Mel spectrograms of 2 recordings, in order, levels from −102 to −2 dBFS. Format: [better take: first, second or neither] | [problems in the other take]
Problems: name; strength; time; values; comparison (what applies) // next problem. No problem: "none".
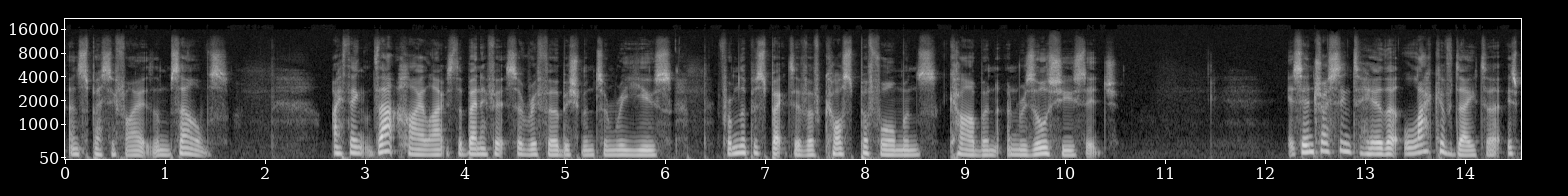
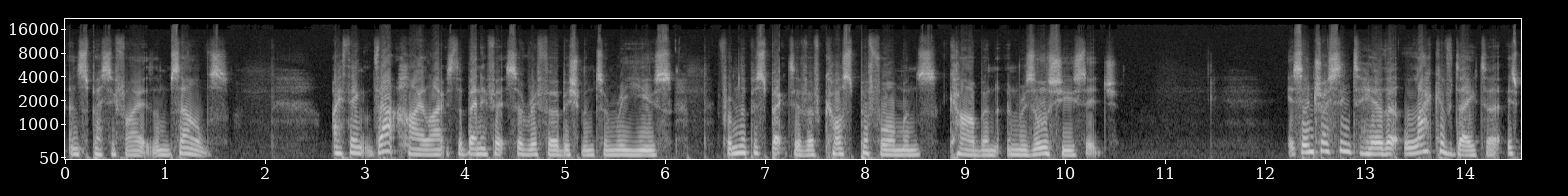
first | distortion; heavy; 8% of the sound clipped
